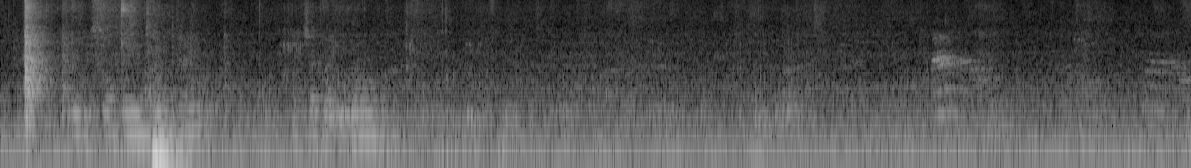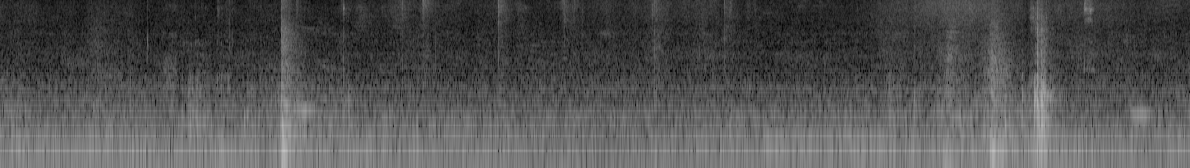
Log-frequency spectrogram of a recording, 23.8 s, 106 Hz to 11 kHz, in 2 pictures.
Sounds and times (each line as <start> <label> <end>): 9.3 cat 10.0
11.4 cat 12.0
